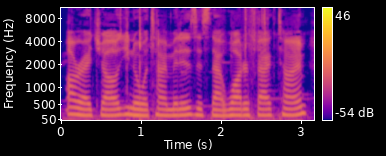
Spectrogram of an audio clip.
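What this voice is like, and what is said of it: Radio announcer voice. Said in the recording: “Let me get my radio voice on.”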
